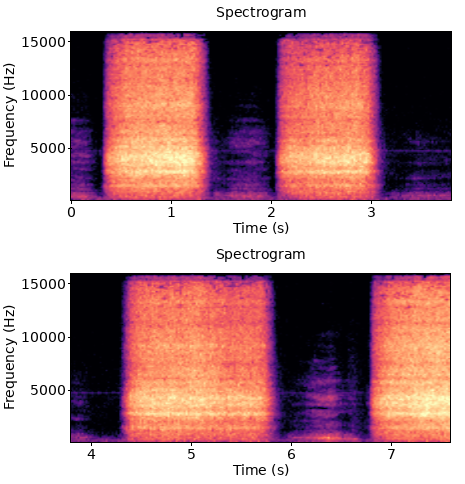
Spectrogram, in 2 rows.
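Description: Four hard puffs of breath blown through a drinking straw onto the rotor of a small 3D-printed magnet motor, spinning it up to speed. Each puff is a loud rushing hiss about a second long, with short quiet gaps between them.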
